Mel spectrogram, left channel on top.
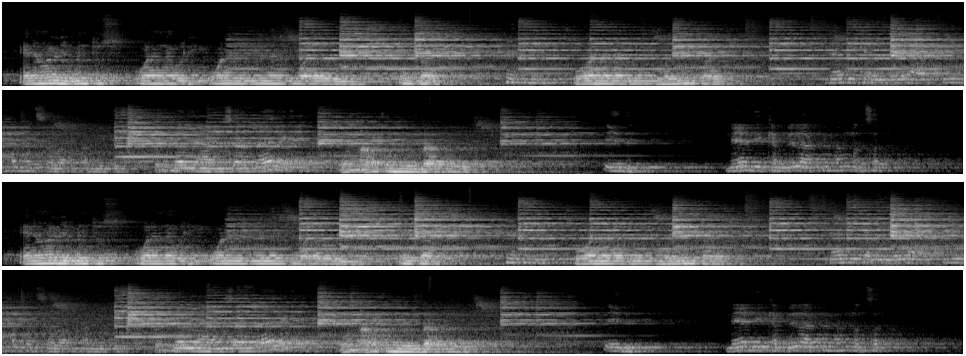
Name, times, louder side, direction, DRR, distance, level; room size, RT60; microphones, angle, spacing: voice 1, 0.2-3.6 3.9-4.4 5.7-7.2 11.1-11.4 13.0-14.3, equal, 20° left, -2 dB, 1.1 m, -18 dB
sound 1, 2.2-13.9 14.4-15.4, right 1 dB, 15° right, 1.1 m, -25 dB
voice 2, 4.9-5.5 8.2-10.9 11.3-12.7 15.6-16.0 16.9-18.4, right 1 dB, 70° left, -1 dB, 1.7 m, -26 dB
28.0 x 10.5 x 2.9 m, 2.8 s
head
